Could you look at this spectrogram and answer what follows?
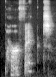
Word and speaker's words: perfect: So perfect, perfect, 2 syllables again, perfect. It's not fact. Usually it's fict.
